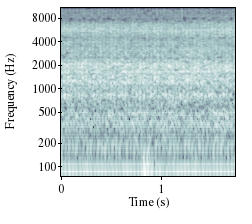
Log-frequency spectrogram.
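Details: Stolen BMW E91 318d Touring diesel, recorded with bonnet open after months sitting: even, steady low idle with no ticking or rattle, no sign of the timing chain problem; normal diesel idle.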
